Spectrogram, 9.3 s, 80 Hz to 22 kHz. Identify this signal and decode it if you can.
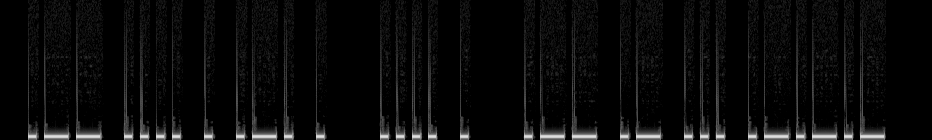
Morse code, heard as a keyed tone, about 15 wpm, 700 Hz. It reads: WHERE HE WAS.
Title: Sentences from Top 1000 Words - Review Part 1 - 15wpm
